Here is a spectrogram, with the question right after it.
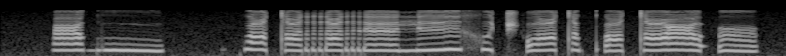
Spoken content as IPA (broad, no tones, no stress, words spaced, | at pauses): ʕʌɡuː | kʷɑtˤurɑ rɛːnɪː xʊt͡ʃʼɔtˤə kʷʼə˞tˤæʕʌ ʔə˞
